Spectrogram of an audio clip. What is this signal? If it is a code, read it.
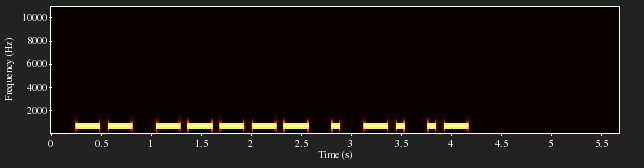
Morse code, heard as a keyed tone, about 15 wpm, 700 Hz. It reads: M0ENA
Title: DXCC-100 Call Signs - 5 Characters - Repeated 3x - 15wpm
